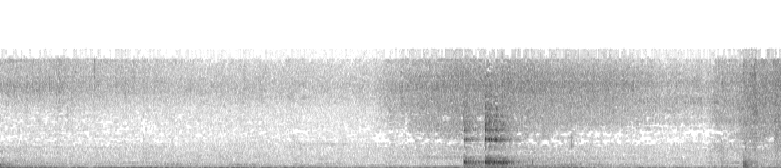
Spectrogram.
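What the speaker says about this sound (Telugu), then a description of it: "దీన్ని కూడా కొద్దిసేపు వేయించుకున్నాము అంతా బాగా వేగిపోయింది" Green chillies, onion, ginger and garlic frying in a pan for a bottle gourd and fresh coconut curry, a steady soft sizzle with a few louder hisses and stirring clatters near the middle and the end, with no talking.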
